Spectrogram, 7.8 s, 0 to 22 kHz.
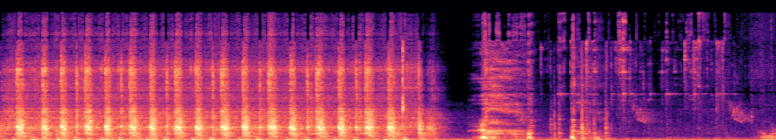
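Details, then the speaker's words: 2007 Honda Shadow V-twin idling after a clutch replacement. A heavy, regular knock about twice a second persists until shutdown; the clutch replacement did not cure it and the cause is unconfirmed. "I got that clutch on, and it was still knocking to beat hell. You can hear it in the video."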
